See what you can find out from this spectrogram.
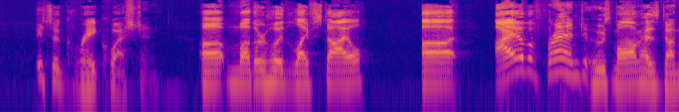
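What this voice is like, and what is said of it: Usual voice. Nothing is said of it.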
